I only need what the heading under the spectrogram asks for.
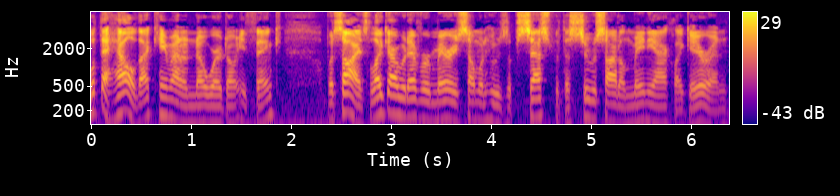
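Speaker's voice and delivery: usual speaking voice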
